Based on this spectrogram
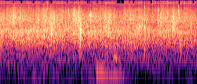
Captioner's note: applause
